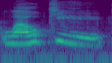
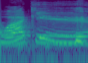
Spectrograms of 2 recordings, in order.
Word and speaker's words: Waukee: Kalau orang yang nggak tahu mungkin bakal bilangnya Waukee. Waki. Dan ternyata U-nya silent, jadi Waukee.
